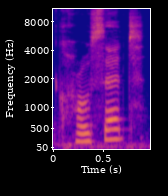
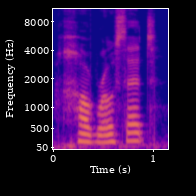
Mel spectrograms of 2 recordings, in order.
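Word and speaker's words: charoset: So I kind of mispronounced this out of habit. It's more like croset, not haroset, because figuring it out. Croset. Enjoy.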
